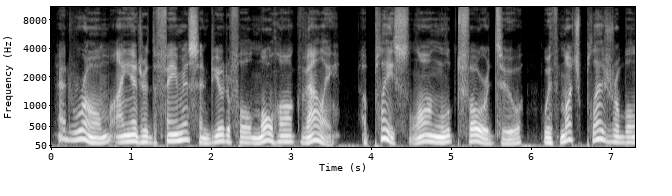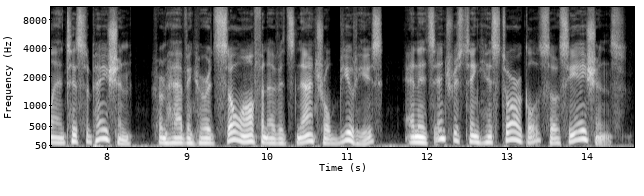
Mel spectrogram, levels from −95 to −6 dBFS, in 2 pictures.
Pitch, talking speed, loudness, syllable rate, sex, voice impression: 130 Hz, 140 wpm, -17 LUFS, 4.8 syllables/s, male, very masculine, very middle-aged, thick, tensed, slightly powerful, bright, soft, clear, fluent, very cool, intellectual, refreshing, sincere, calm, friendly, very reassuring, unique, elegant, wild, slightly sweet, very lively, kind, intense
